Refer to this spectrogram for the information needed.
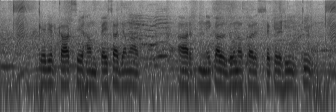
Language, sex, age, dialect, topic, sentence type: Magahi, male, 31-35, Northeastern/Surjapuri, banking, question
